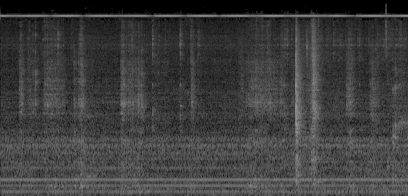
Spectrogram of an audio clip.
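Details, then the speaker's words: Variac with wiper arcing on its coil after earlier cleaning and wiper-tension fix: faint irregular crackling ticks over quiet fan hum, sharper burst as it is adjusted; internal arcing makes output voltage fluctuate, to be cleaned with DeoxIT. "If you guys listen closely, you can probably hear this thing sparking away inside, especially as I adjust it."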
